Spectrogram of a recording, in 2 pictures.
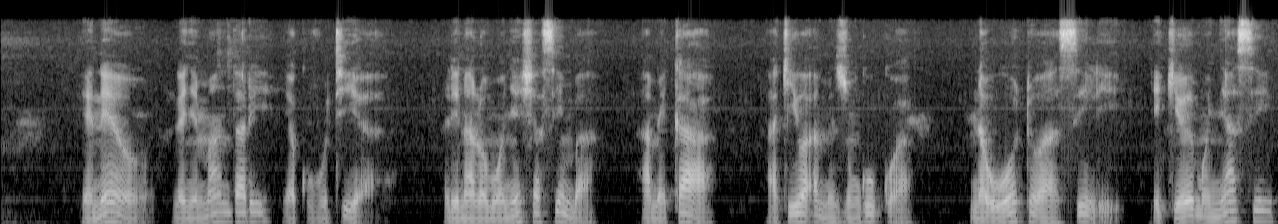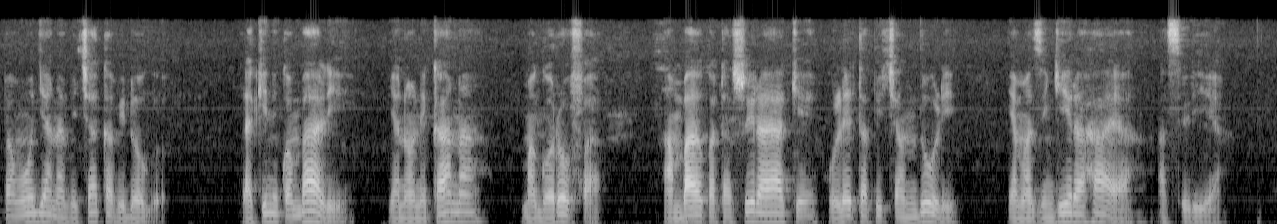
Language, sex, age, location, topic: Swahili, male, 25-35, Dar es Salaam, agriculture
